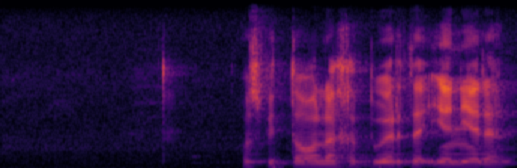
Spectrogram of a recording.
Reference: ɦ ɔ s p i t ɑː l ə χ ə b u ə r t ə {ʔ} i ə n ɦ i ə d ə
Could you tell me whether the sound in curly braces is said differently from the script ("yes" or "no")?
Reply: no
